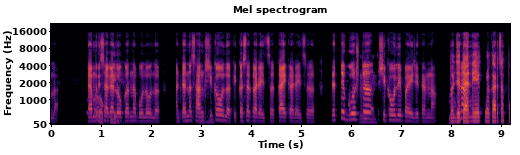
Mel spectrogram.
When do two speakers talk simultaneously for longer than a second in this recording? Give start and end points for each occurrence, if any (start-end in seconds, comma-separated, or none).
none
